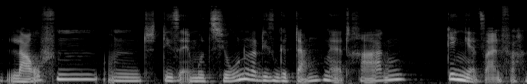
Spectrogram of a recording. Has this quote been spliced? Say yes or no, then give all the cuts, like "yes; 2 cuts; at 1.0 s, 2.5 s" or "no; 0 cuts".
no; 0 cuts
